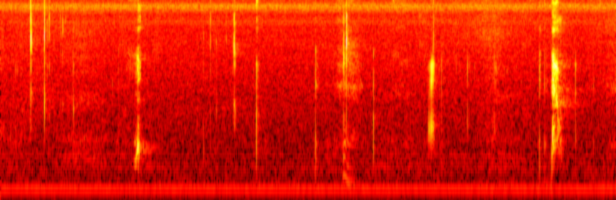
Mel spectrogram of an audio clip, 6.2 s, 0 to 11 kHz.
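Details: Several soft, brief click-like hiccups at irregular intervals over a steady low hum, recorded at 5:25 am. Hiccups.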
